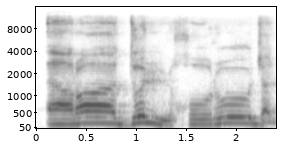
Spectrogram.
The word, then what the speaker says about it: أَرَادُوا الْخُرُوجَ: وَلَوْ أَرَادُوا الْخُرُوجَ وَلَوْ أَرَادُوا الْخُرُوجَ Be careful. It's Hamza to us. We join do to dul. Okay? We skip the Hamza to us and we skip the long vowel before. Okay? Aradul khuruj.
